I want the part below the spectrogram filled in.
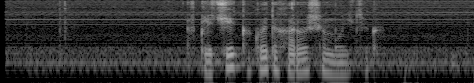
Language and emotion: Russian, neutral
